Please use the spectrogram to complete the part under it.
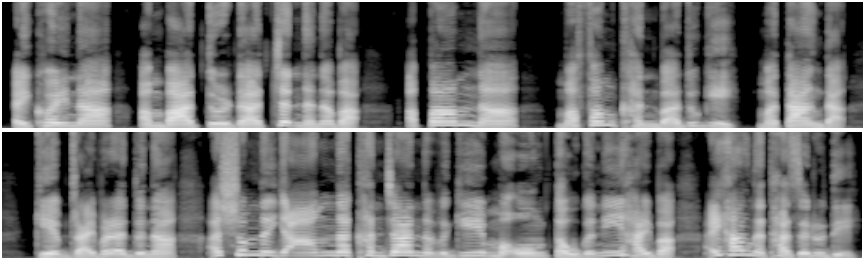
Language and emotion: Manipuri, surprised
